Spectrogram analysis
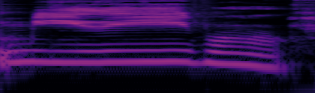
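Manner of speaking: high alien voice; little alien voice. Pretend. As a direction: squeak Medieval like a tiny alien. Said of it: "Sounds like a little alien".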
